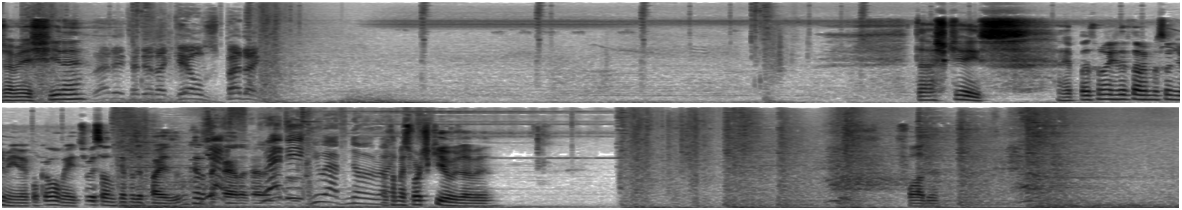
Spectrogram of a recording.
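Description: A young man talks with animation into a nearby microphone.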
